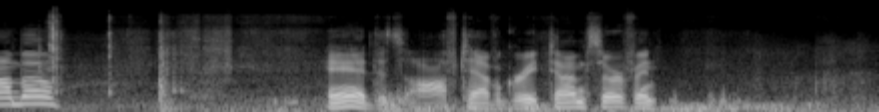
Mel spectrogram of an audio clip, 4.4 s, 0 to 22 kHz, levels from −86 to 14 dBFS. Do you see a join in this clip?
no; 0 cuts

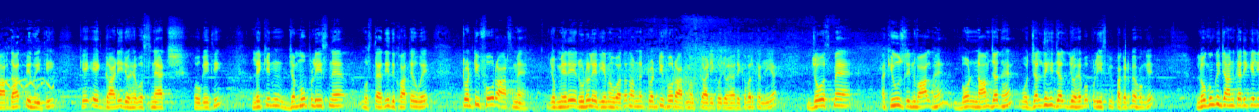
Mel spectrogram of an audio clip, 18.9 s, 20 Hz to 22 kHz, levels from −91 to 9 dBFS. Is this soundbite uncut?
yes; 0 cuts

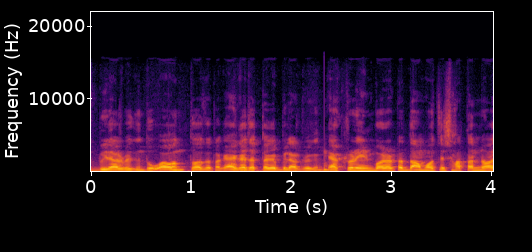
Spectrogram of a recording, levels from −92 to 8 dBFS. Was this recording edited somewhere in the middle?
yes; 1 cut; at 2.3 s

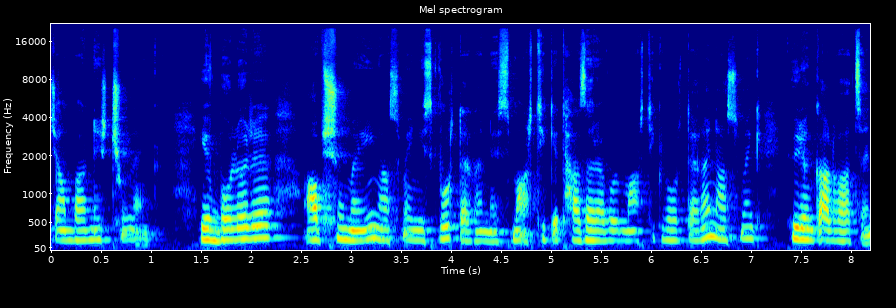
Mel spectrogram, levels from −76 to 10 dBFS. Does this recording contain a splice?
no; 0 cuts

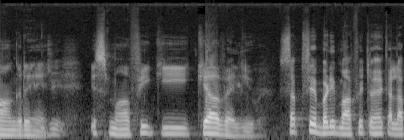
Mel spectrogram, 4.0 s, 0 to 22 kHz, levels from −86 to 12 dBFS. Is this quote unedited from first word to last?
yes; 0 cuts

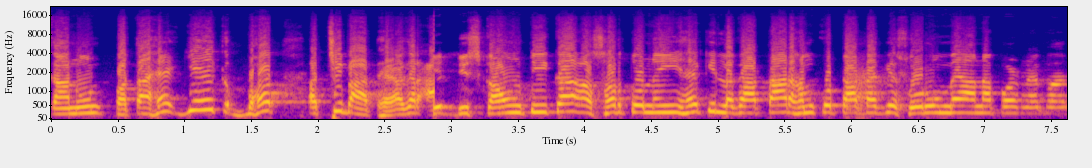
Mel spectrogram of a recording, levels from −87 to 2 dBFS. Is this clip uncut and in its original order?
no; 1 cut; at 2.9 s

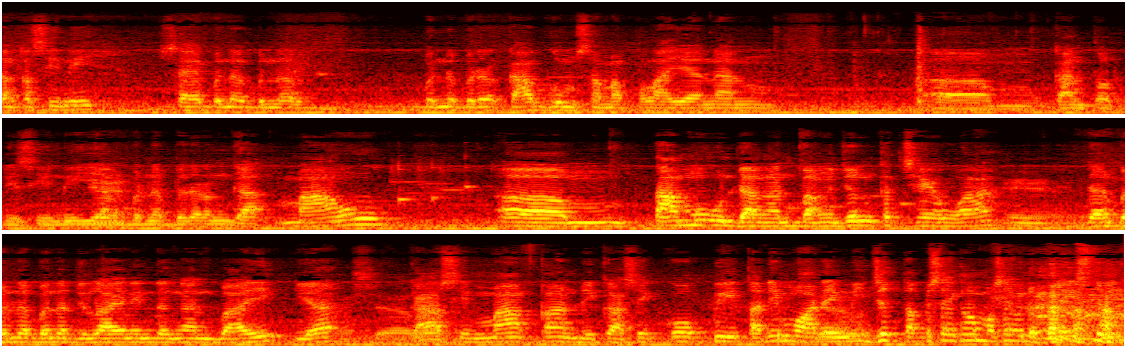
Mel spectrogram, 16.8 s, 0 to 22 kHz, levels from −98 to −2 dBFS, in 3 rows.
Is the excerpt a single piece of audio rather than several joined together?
yes; 0 cuts

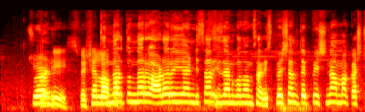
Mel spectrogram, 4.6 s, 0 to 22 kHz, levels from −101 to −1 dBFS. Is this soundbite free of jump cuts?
no; 1 cut; at 2.7 s

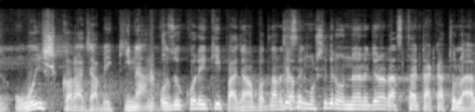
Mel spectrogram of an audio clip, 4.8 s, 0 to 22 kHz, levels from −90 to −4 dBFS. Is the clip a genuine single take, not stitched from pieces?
no; 2 cuts; at 1.5 s, 2.9 s

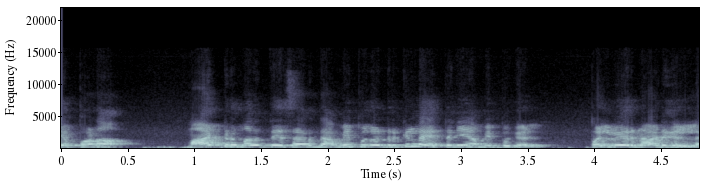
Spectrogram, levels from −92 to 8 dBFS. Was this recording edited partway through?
no; 0 cuts

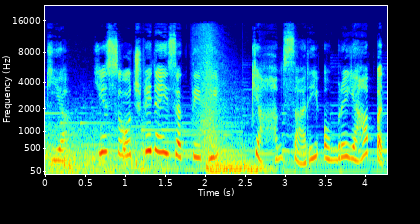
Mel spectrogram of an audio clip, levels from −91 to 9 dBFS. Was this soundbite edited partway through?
yes; 1 cut; at 2.4 s

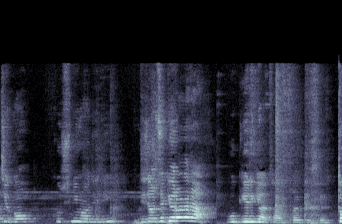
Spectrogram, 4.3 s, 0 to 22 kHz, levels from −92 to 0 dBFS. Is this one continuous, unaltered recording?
yes; 0 cuts

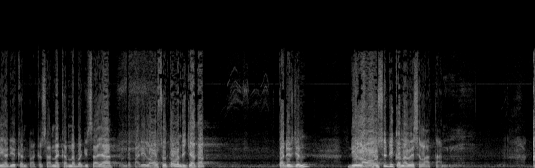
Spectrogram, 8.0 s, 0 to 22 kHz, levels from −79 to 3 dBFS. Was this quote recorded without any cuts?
no; 1 cut; at 2.1 s

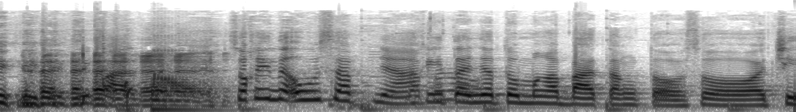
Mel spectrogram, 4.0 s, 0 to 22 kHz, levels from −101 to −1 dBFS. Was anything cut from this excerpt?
yes; 1 cut; at 2.1 s

